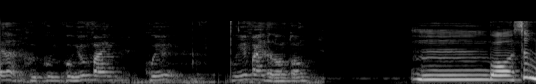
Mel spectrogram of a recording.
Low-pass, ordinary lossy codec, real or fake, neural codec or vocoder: none; none; fake; codec, 16 kHz, 16 kbps, FreqCodec, larger model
